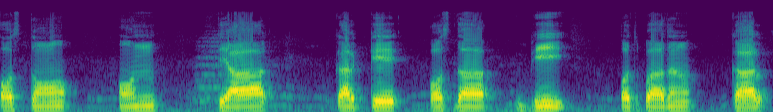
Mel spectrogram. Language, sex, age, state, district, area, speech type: Punjabi, male, 45-60, Punjab, Moga, rural, spontaneous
